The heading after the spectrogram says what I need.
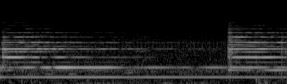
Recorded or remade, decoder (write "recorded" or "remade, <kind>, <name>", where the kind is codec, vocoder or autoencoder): recorded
